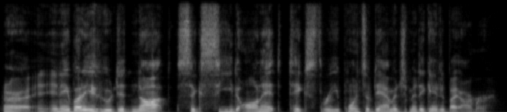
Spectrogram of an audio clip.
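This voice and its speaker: A man's voice: on the high side, fairly quick, no room sound, studio quality. A man acting as game master, talking players through dice rolls and rules in a tabletop roleplaying session.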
